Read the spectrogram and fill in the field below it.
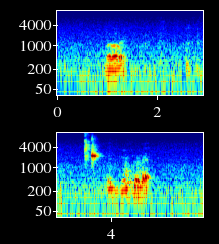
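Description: A man speaks briefly to a dog nearby.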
